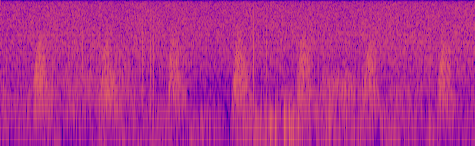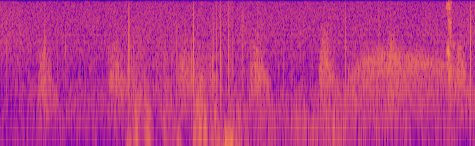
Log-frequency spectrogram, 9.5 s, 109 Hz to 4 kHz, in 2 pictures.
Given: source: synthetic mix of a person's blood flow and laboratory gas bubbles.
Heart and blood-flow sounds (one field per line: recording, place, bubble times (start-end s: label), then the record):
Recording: Doppler ultrasound of blood flow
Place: subclavian vein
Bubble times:
9.21-9.29 s: bubbles
From the record:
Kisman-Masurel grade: 111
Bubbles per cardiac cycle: 1 to 2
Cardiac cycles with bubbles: 1 to 10%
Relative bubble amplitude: barely perceptible (0.100 to 0.250)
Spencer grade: 1 (occasional bubble signal discernible with the cardiac motion signal, with majority of cardiac periods free of bubbles)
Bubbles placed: anywhere in the cardiac cycle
